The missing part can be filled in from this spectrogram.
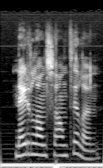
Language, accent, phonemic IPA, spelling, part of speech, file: Dutch, Netherlands, /ˈneː.dərˌlɑnt.sə ˌɑnˈtɪ.lə(n)/, Nederlandse Antillen, proper noun, Nl-Nederlandse Antillen.ogg
- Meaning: Netherlands Antilles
